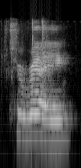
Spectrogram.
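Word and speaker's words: Touré: how to say it looks like Toure like a French name but Turay is the co-host of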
